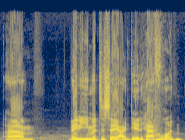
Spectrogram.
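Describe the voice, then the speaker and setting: A man's voice: lowish voice, a little slow, fairly bright tone, soft background music. A man hosting a let's play, reading visual novel text aloud with casual commentary.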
